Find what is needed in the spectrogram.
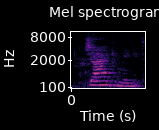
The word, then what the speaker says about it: Jagmeet: While we're on the short subject, Jagmeet. – Okay, Jagmeet.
